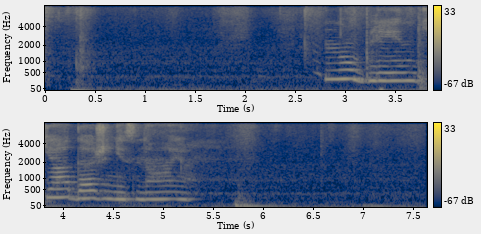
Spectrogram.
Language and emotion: Russian, sad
